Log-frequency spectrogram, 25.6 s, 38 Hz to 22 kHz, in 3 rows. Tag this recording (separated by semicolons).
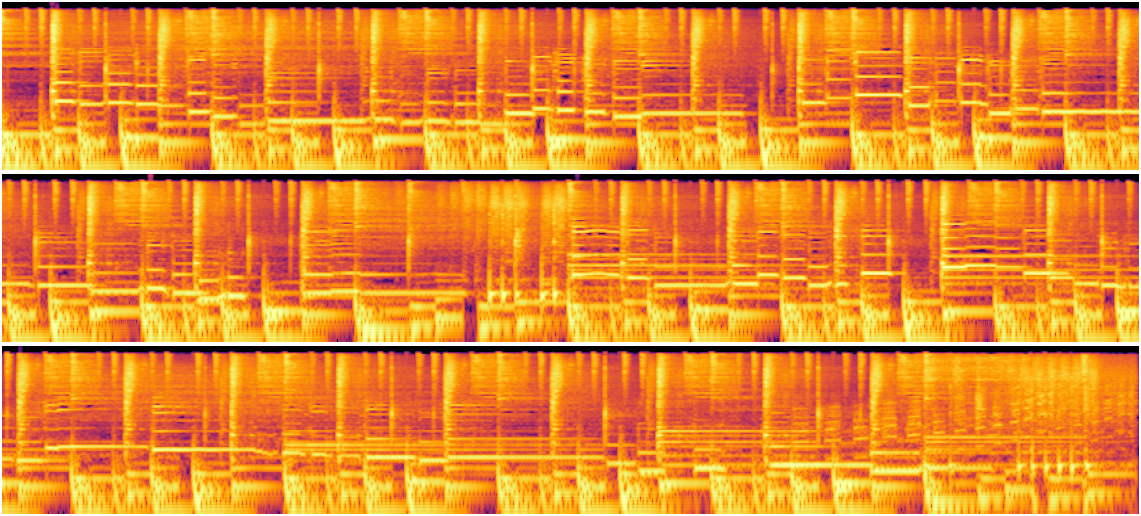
dorian; music; jazz; loop; 150bpm; korgGadget; D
